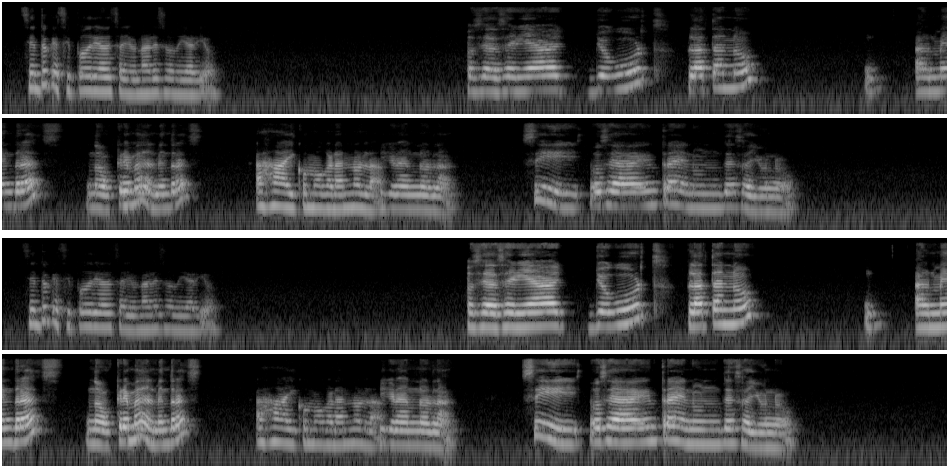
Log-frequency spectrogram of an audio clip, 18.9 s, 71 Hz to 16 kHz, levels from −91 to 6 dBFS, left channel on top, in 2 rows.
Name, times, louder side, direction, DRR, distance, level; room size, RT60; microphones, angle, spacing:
voice 1, 0.3-2.2 10.7-10.9 12.0-13.3, left 4 dB, 65° left, 0.6 m, -34 dB
voice 2, 4.7-7.5 8.6-8.8 9.1-9.8 10.3-11.3 13.3-14.0 14.7-17.4, right 5 dB, 80° right, 0.5 m, -27 dB
4.6 x 2.2 x 2.9 m
head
